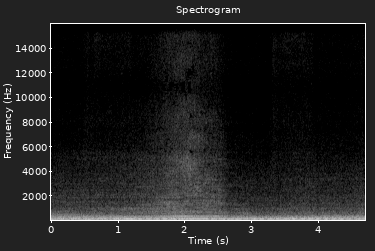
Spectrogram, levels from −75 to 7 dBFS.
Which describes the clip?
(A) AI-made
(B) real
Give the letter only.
B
